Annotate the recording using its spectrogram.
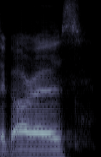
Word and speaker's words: Saguaros: That is the surprise Cigarros. – Saguaros. – I'm mispronouncing that.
